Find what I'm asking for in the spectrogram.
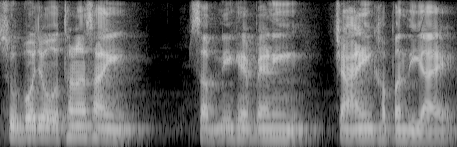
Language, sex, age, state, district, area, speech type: Sindhi, male, 45-60, Maharashtra, Mumbai Suburban, urban, spontaneous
